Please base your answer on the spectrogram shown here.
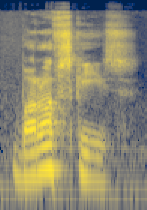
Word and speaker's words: Borowski: neon arrow that said Borowski's. If you're Polish, that's how you pronounce it.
